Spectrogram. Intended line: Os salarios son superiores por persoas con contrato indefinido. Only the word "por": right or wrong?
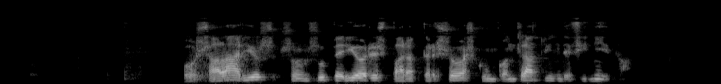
wrong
